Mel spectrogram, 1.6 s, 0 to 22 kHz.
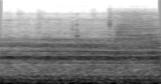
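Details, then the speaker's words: Car driving on the road, the humming noise typically starting around 30–45 mph, picked up by a sensor at the front left wheel: a steady droning hum over road rumble. The source is the front left wheel bearing. "so there you have it that's their main source of the noise that number two transmitter which is located in the front and the front left wheel bearing see how the noise is all the way over here"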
